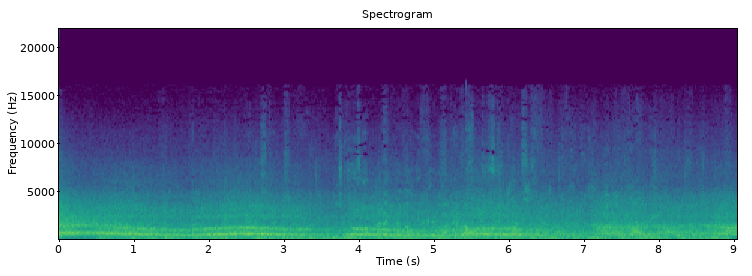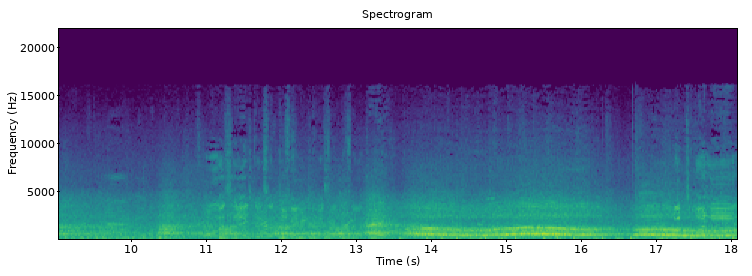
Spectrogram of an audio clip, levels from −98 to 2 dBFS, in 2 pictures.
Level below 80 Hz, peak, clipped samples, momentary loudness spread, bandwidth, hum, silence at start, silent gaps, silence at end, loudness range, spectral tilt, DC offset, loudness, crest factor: -52 dBFS; -4 dBFS; under 0.1%; 11 LU; 13.5 kHz; none; 0 s; none; 0 s; 9 LU; -5.5 dB/octave; under 0.1%; -22 LUFS; 18 dB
